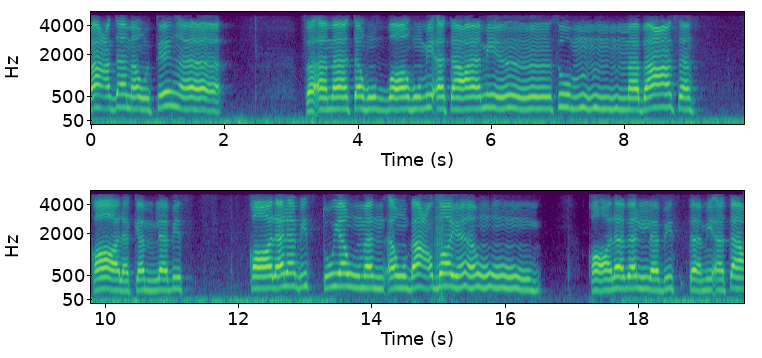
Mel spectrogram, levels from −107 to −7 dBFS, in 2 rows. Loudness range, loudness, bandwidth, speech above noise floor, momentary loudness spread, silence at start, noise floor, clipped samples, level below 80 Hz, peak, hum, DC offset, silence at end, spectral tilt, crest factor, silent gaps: 3 LU; -28 LUFS; 5.2 kHz; 43 dB; 9 LU; 0 s; -71 dBFS; under 0.1%; -50 dBFS; -12 dBFS; none; under 0.1%; 0 s; -6.5 dB/octave; 16 dB; none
